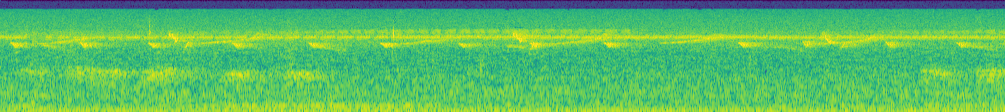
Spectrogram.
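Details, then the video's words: A Bay-backed shrike gives a steady run of short, high, downslurred notes, two or three a second, over a thin insect hiss and low wind rumble. "Bay backed Shrike"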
